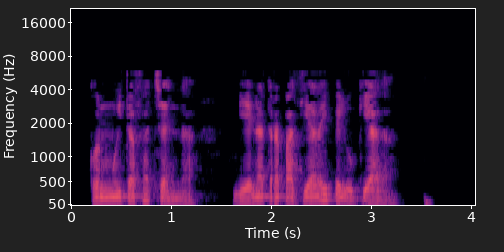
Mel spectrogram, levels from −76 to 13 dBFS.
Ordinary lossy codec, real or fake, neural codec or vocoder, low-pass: MP3, 24 kbps; real; none; 7.2 kHz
